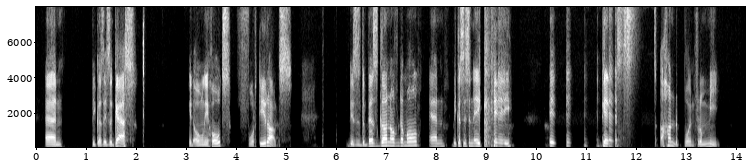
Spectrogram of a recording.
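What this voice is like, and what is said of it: Put-on Russian accent. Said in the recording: “The accent worked nice... It's very persuasive... definitely buy it from a Russian”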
